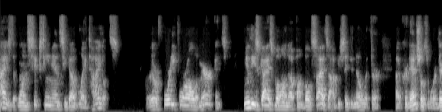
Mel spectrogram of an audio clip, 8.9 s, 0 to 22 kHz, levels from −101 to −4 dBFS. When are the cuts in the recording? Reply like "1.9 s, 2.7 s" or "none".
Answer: 2.9 s

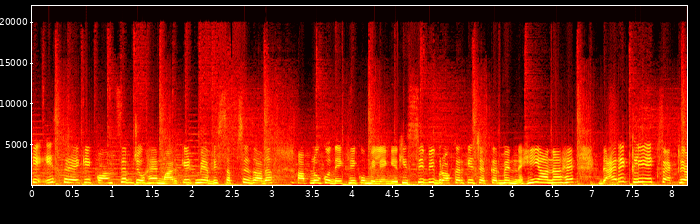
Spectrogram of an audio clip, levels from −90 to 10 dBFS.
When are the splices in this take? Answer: 4.6 s

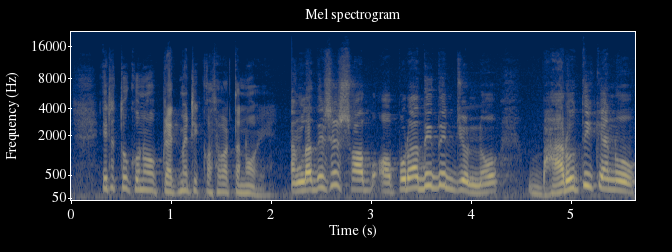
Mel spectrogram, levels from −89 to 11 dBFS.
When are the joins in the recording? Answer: 2.2 s

